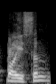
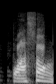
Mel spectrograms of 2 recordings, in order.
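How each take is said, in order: First: The name is said the plain, non-French way. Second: The name is said with a French pronunciation. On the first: "Jadi namanya Poisson" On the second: "ini orang Perancis, ini dibacanya Poisson ya. Kayak croissant gitu"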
